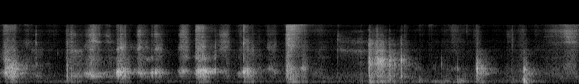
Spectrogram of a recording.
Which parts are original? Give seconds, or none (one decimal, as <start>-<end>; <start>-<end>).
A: none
